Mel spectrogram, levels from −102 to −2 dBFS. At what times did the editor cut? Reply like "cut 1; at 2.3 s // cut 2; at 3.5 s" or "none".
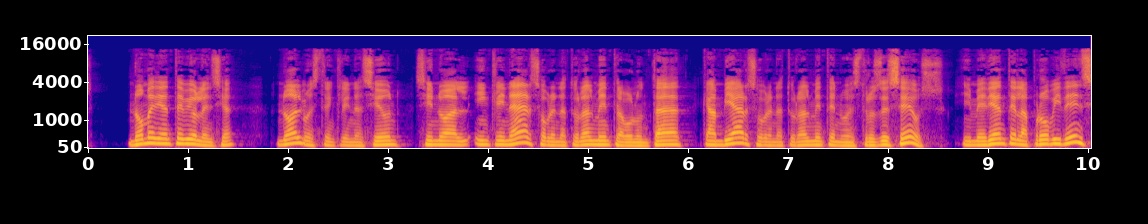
cut 1; at 1.7 s // cut 2; at 2.1 s // cut 3; at 3.2 s // cut 4; at 5.3 s // cut 5; at 6.1 s // cut 6; at 8.6 s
